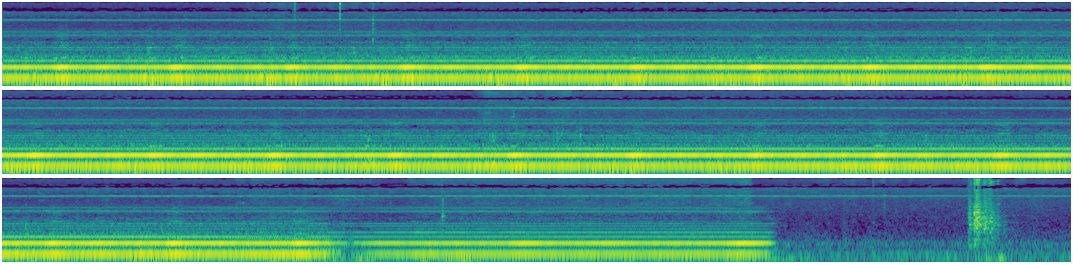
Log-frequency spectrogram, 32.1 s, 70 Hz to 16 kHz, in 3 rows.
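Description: Electric pottery wheel motor running with a steady, loud hum while a clay sphere spins on it. The hum shifts briefly about 25 seconds in, then cuts off about a second before the end as the wheel is stopped.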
